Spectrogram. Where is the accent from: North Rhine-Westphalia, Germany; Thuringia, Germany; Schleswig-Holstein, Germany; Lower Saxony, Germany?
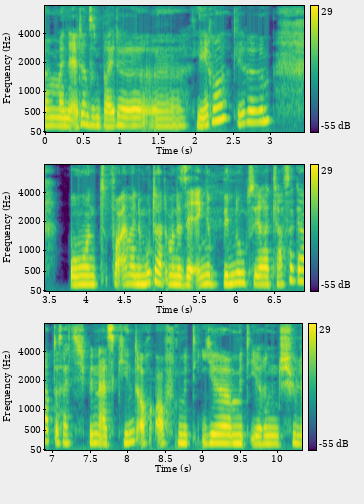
Thuringia, Germany; Erfurt; Ich komme zwar nicht aus Berlin, sondern aus Erfurt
